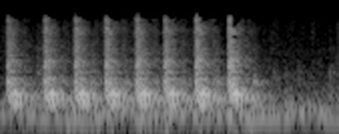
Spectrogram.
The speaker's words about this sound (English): Yes, you'd better give a knock just to make sure.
